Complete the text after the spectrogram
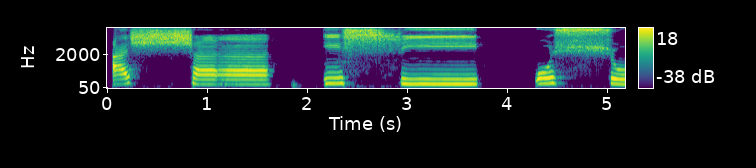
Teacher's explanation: ketika ditasdid maka tidak terputus suaranya Jangan as Sya nah tapi enggak boleh putus ya nyambung ya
